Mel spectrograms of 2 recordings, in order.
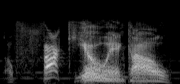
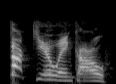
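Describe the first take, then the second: First: It sounds playful, like teasing a silly goof. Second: It sounds angry and sharp.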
